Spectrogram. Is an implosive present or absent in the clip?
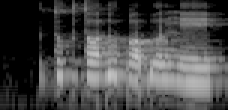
present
